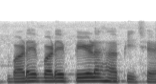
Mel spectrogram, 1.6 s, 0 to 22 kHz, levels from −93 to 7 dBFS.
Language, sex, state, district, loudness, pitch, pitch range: Hindi, male, Jharkhand, Garhwa, -15 LUFS, 150 Hz, 135-160 Hz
